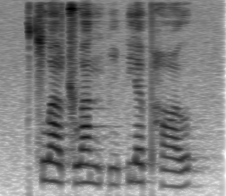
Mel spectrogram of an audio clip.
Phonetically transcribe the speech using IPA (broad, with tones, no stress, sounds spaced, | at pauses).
t͡s w ä˥˨ ʈ͡ʂ w a˥˨ n p i˨˦ p j ɛ˥˨ pʰ ɑ˨˦ ʊ̯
